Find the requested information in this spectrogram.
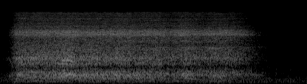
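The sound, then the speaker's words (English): A single long breath drawn in through the nose, a soft, airy hiss that holds steady for about two and a half seconds and then fades. “So, go ahead and breathe in through the nose.”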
